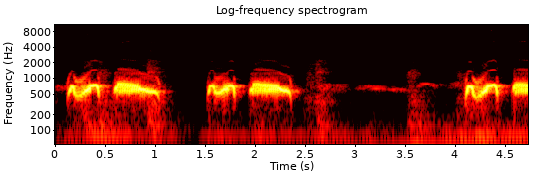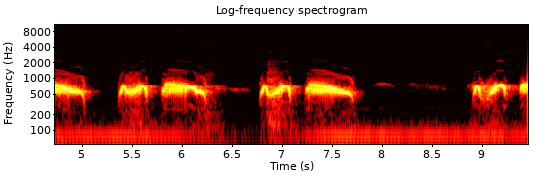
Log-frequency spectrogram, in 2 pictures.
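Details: Spotted dove coos meant to excite newly kept birds: steady pairs of throaty rolling coos repeated about every two seconds, faint low hum in the background.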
